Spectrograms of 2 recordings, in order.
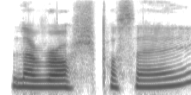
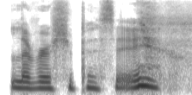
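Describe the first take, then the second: First: The name is said in its careful standard form. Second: The name is said in a mangled nickname form. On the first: The speaker calls it right. "It's correctly pronounced" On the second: The speaker calls it wrong. "amongst our group chat, we call it"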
